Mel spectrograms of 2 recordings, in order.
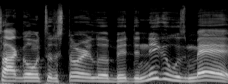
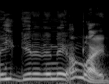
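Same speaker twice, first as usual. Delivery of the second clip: ordinary talk, nothing marked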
